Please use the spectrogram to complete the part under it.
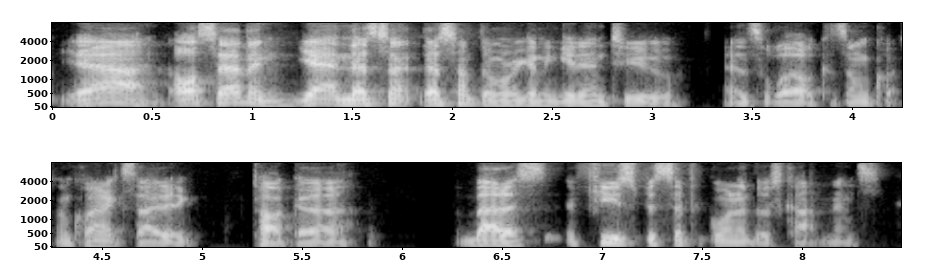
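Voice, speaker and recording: Relaxed male podcast host. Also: fairly low pitch, a little fast. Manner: friendly, relaxed, laughs often. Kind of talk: casual interview chat.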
